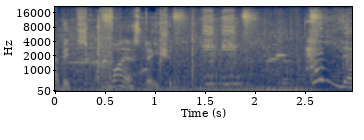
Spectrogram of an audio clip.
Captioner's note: horn honks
